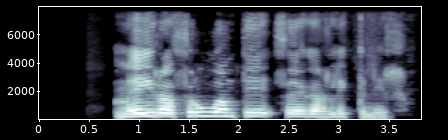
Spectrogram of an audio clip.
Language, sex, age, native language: Icelandic, female, 30-39, Icelandic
